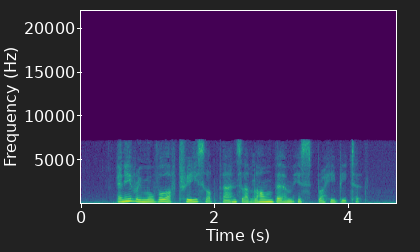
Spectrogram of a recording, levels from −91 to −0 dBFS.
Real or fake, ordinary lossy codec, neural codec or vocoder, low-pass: fake; MP3, 48 kbps; codec, 16 kHz in and 24 kHz out, 0.6 kbps, FocalCodec, streaming, 2048 codes; 7.2 kHz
